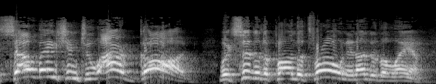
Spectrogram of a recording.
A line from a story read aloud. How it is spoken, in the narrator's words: They cried with a loud voice, saying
